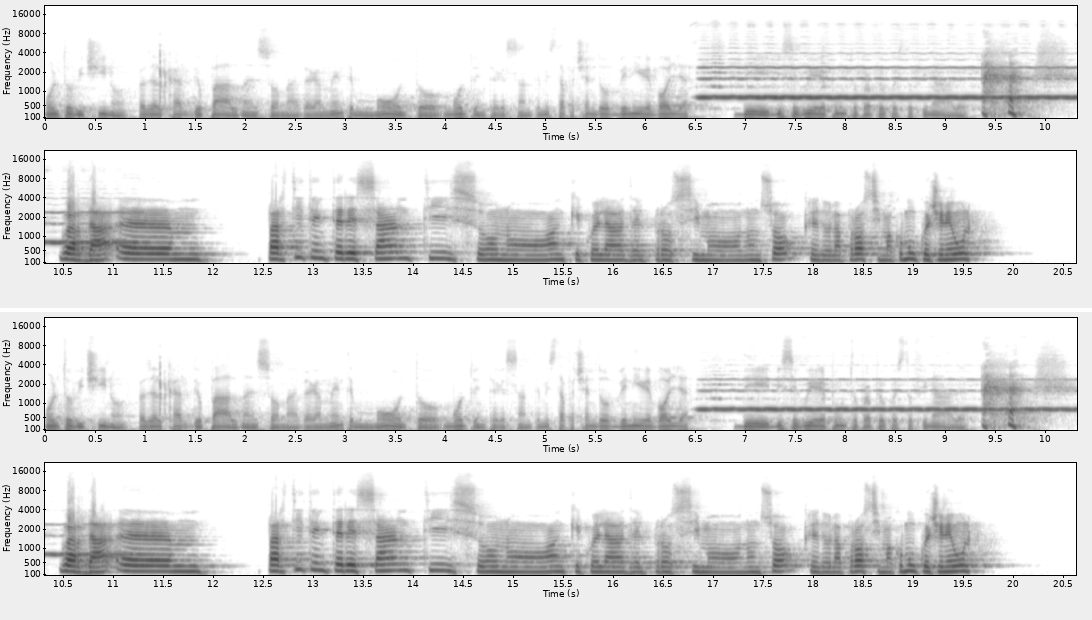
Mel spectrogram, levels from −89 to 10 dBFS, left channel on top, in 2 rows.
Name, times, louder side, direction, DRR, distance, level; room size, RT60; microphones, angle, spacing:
voice 1, 0.0-6.4 6.9-9.2, right 1 dB, 25° right, 10 dB, 1.4 m, -42 dB
Wind instrument woodwind instrument, 6.5-11.4, left 4 dB, 60° left, 2.5 m, -33 dB
voice 2, 9.4-12.0 12.6-19.6, equal, ahead, 10 dB, 2.0 m, -27 dB
28.0 x 22.5 x 9.4 m, 0.66 s
head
